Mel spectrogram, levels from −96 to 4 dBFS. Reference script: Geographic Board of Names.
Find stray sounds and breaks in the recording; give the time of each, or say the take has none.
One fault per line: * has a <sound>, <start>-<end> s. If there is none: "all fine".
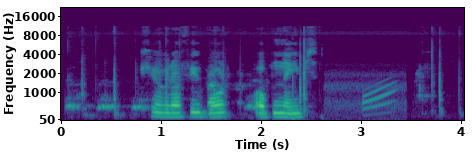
* has a chirp, 3.0-3.4 s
